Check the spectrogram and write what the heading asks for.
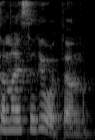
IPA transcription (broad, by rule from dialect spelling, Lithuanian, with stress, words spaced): tʲɛˈnɐɪsɐ ˈjoː tʲɛn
